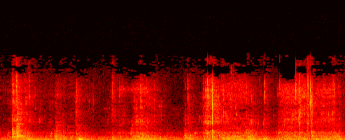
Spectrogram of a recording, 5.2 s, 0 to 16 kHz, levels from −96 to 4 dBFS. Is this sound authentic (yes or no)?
yes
